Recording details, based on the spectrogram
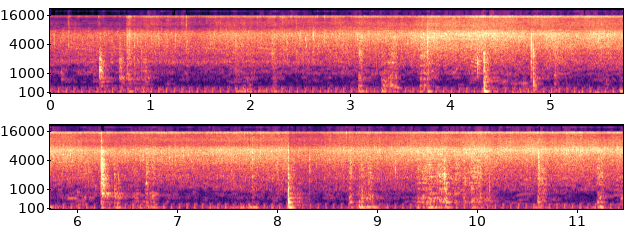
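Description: Garlic and spices fry in a pan over a cooking fire, crackling and sizzling steadily while a spoon scrapes and stirs with irregular clinks, close and continuous.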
